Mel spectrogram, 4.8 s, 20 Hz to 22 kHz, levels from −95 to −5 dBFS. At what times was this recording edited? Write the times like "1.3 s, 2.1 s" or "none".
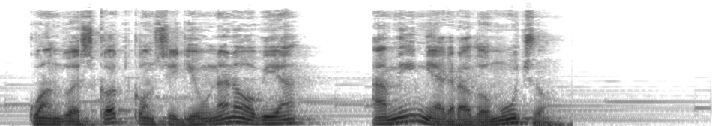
none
